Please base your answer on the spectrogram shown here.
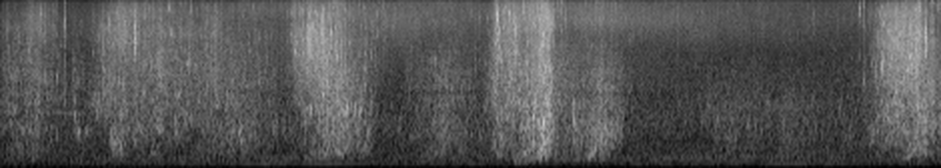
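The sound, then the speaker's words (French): Small waves lap on a gravel beach in a few soft, broad washes that swell and fade at an uneven pace. The sound stays gentle and low, with no voices. “Ce que j'aime, c'est le bruit des petites vagues.”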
